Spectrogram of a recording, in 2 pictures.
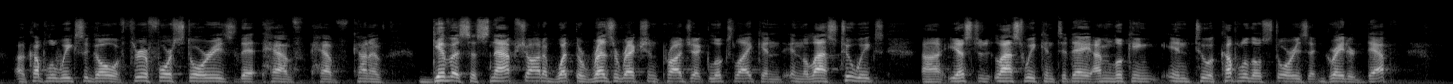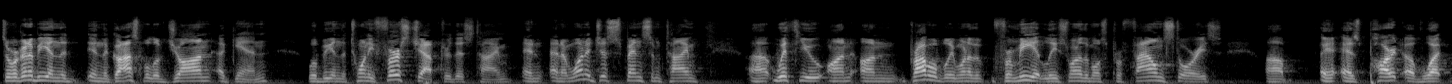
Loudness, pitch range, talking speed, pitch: -25 LUFS, 140-160 Hz, 220 wpm, 150 Hz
